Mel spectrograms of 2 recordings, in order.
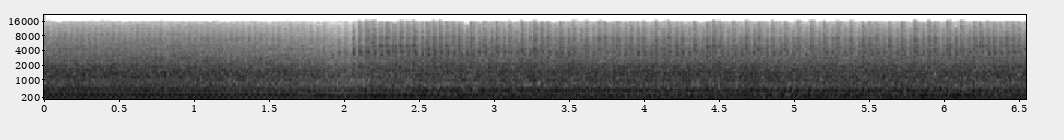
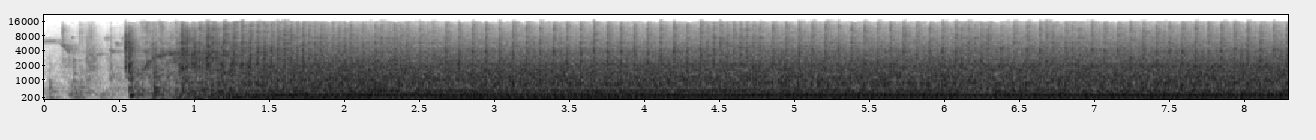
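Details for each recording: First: Walk-behind lawnmower back a month after service with an air filter fouled by oil after being tipped over: a steady, clean high-speed drone that dips briefly under load and recovers evenly. It runs properly. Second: Lawnmower serviced a month ago, oil on the body: it starts easily but holds a lazy, low-pitched drone that won't rev up to speed. The air filter is plugged with gas and oil after the mower was tipped filter-side wrong.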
